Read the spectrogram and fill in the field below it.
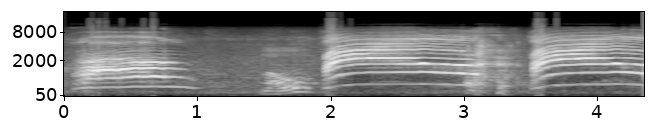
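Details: Black cat, furious at meeting an unfamiliar cat for the first time, lets out long wailing yowls with a rich harmonic tone, broken by a brief lower rasping sound and a short gap in the middle.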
